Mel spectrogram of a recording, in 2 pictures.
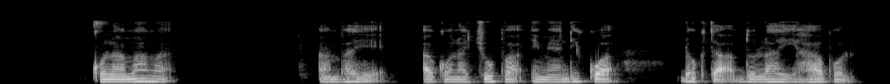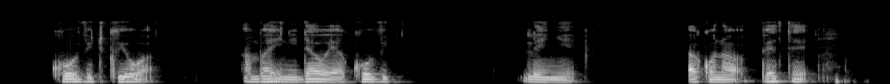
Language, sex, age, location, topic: Swahili, male, 36-49, Wajir, health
